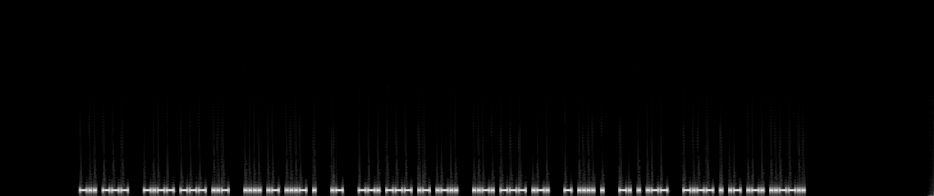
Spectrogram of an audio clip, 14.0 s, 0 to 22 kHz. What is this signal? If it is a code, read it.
Morse code, heard as a keyed tone, about 36 wpm, 700 Hz. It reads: DO YOU HAVE A GOAL FOR THE NEW YEAR?
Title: Sentences from Top 1000 Words - Review Part 5 - 35wpm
